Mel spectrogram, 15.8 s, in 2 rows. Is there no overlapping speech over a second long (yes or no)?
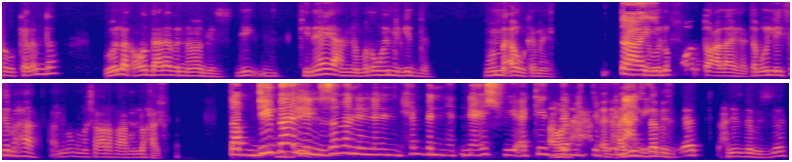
no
